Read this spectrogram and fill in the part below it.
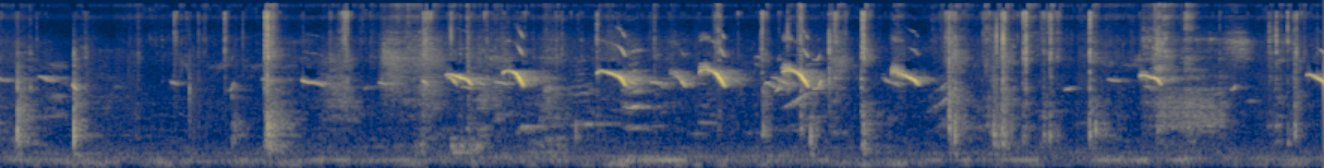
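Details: Coloured chicks eating spicy snack puffs. Scattered peeps give way to a run of loud, sharply falling chirps roughly every half second, with dry pecking clicks throughout over a faint hum.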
